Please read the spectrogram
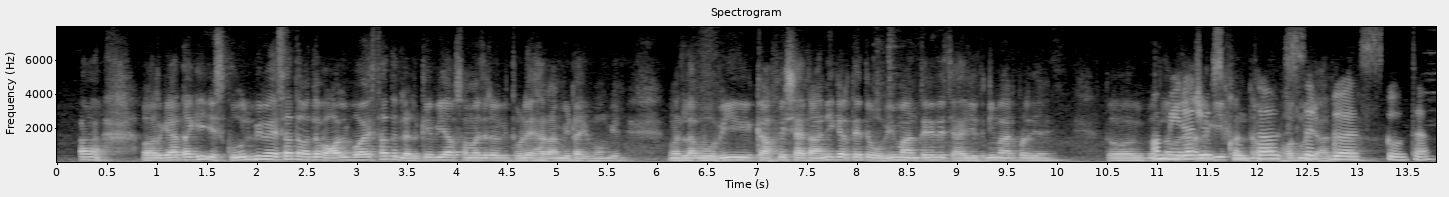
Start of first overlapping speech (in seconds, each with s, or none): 10.9 s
